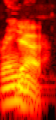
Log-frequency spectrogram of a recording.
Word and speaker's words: Rayner: As you can see with me tonight is Rayner. I hope I'm pronouncing that right. Am I pronouncing that right? Yeah, Rayner.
